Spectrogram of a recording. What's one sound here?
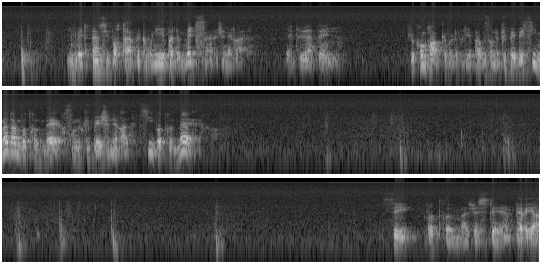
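A middle-aged man speaks firmly and calmly, close by.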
